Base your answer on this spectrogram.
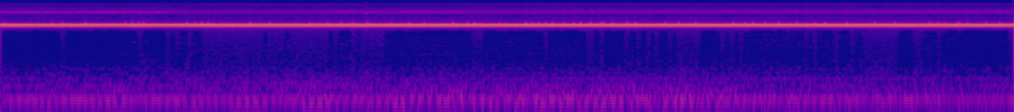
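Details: Cricket singing a steady, unbroken high-pitched trill that holds one even pitch with a faint higher overtone, over a soft low hum.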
